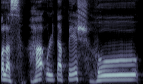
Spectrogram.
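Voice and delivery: slow, drawn recitation of letters; spelling out syllables. Shown as a demonstration. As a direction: sound out each letter slowly like a Quran teacher. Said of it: "खैर".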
